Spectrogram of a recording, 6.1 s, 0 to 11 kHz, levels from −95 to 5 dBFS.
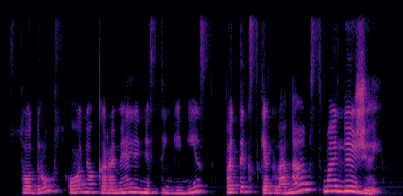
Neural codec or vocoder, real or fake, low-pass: autoencoder, 48 kHz, 128 numbers a frame, DAC-VAE, trained on Japanese speech; fake; 9.9 kHz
